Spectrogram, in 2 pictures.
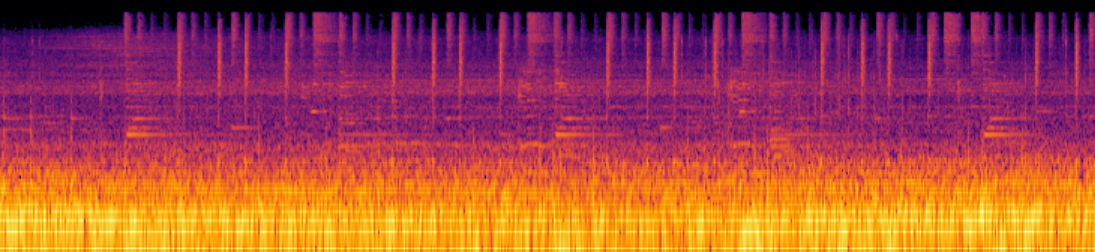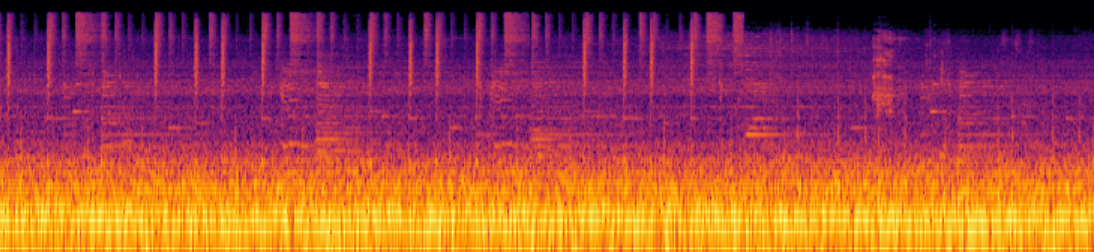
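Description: Background music with a beat and a short-note melody, played over a steady low rumble of an airliner cabin.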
